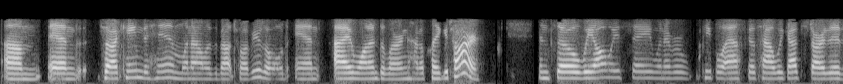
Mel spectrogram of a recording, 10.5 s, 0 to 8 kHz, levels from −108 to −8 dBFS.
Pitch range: 190-215 Hz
